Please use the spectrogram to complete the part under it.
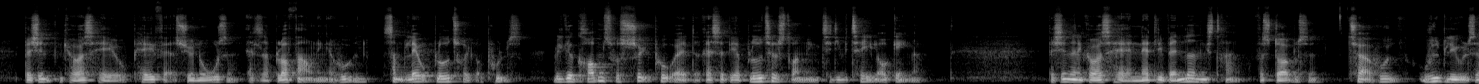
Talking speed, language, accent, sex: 150 wpm, Danish, native, male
